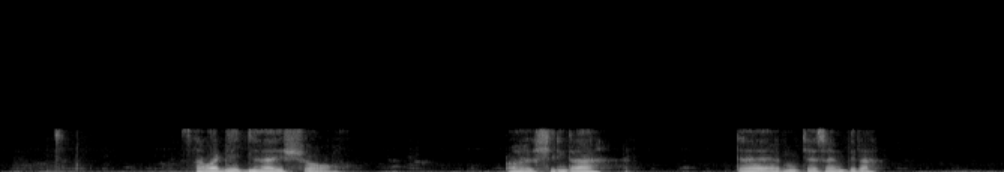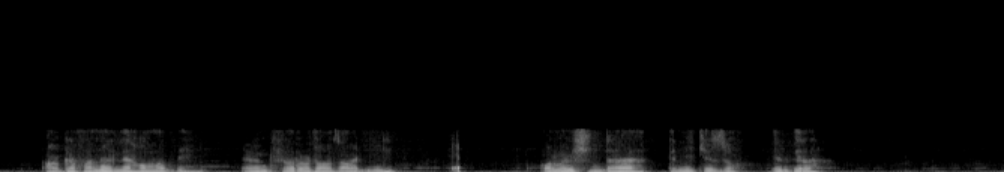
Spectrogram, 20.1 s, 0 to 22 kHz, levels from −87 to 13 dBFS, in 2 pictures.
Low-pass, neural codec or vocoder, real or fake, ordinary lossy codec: 5.4 kHz; codec, 24 kHz, 3 kbps, HILCodec; fake; none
